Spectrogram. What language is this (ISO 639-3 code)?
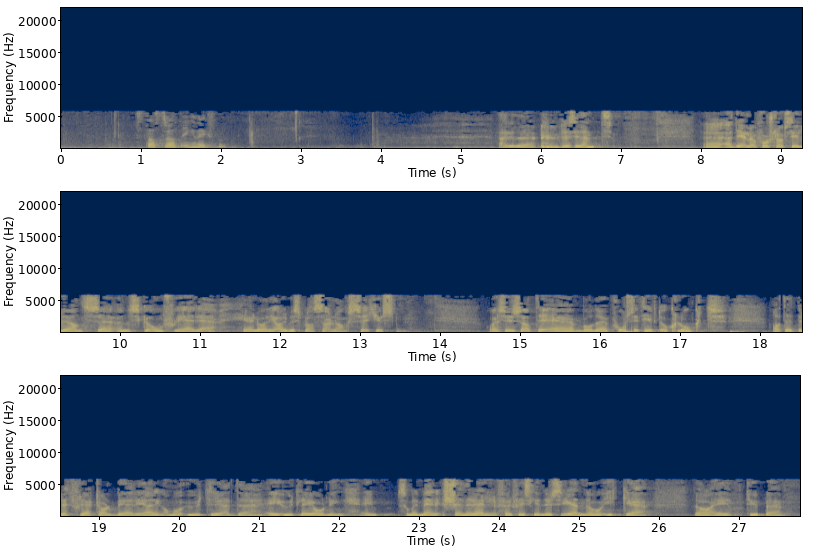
nob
